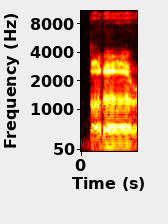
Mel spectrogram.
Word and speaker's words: Buda: I heard of uh I know it's not pronounced this way. It's called Buddha, Texas. It's like B U D A Butter or something like that.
